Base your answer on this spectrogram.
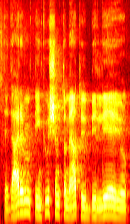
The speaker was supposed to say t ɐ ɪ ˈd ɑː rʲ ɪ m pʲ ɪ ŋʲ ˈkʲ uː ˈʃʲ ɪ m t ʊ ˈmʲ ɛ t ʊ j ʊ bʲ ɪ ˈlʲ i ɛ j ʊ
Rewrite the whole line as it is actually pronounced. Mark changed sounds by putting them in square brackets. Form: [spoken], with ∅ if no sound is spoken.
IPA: t ɐ ɪ ˈd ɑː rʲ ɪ m pʲ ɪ ŋʲ ˈkʲ uː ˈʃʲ ɪ m t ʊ ˈmʲ [æ] t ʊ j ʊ bʲ ɪ ˈlʲ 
